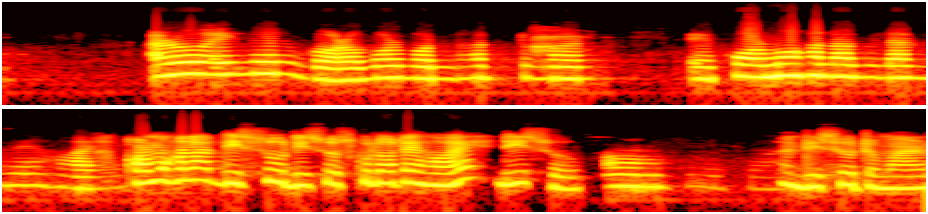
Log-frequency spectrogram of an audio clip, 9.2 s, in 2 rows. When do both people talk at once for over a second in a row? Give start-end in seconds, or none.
none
